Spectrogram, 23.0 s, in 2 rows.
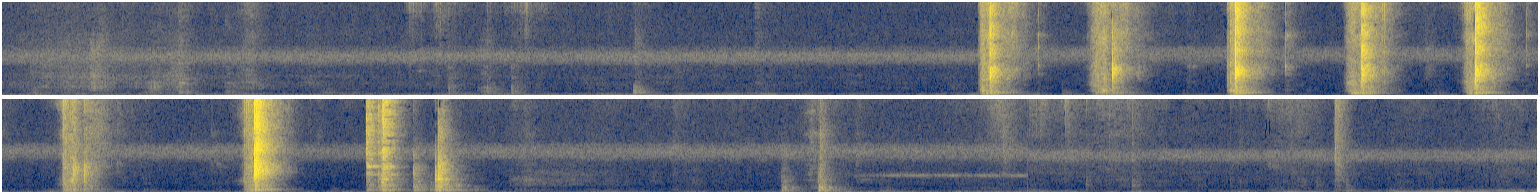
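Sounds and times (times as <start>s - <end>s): faint high-pitched tone: 17.8s - 19.6s.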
